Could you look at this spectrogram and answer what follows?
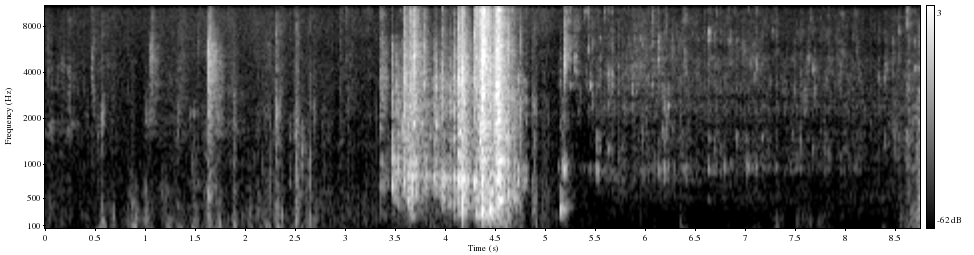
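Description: Water poured from a container while cooking a Thai dinner at home, a steady close splashing pour lasting a couple of seconds after some light clinks and drips.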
